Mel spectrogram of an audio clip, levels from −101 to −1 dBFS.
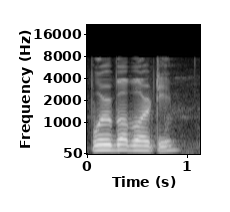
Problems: constant background noise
